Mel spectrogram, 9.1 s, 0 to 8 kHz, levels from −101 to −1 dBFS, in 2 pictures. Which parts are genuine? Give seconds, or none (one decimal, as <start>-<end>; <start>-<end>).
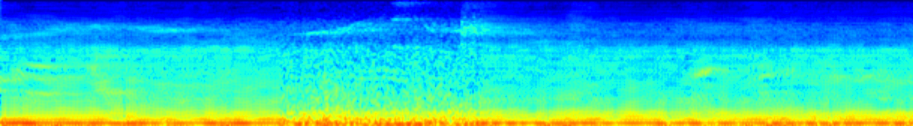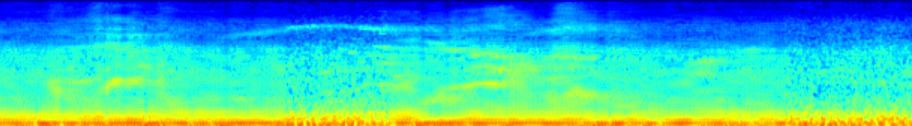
1.4-2.4; 6.0-6.5; 8.5-9.1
